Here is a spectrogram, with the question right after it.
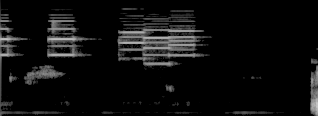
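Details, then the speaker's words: Two high electronic tones, the second longer and stepped, then a brief knock: Nestlé enteral feeding pump powering off after cassette removal before cleaning. "So stop na natin. So tanggalin lang natin yung kaset. So turn off mo yan."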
